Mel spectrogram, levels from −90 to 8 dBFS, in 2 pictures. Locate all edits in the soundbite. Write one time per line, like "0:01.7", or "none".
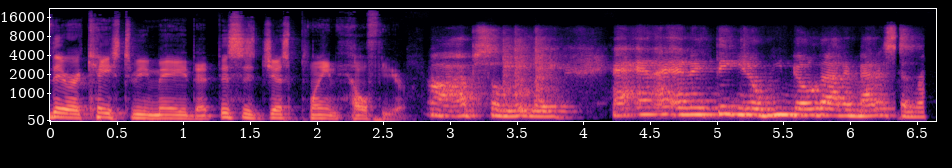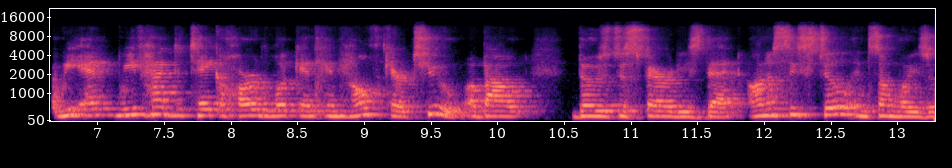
0:02.7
